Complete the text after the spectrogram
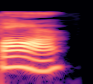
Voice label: slot fruits female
